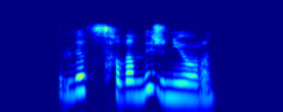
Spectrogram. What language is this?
Kabyle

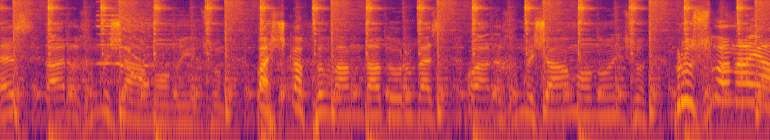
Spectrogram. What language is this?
Turkish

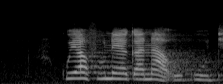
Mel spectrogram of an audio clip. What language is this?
South Ndebele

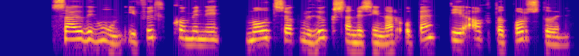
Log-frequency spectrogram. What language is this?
Icelandic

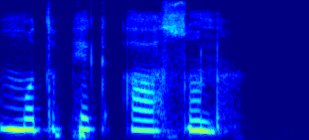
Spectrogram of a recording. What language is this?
Kashmiri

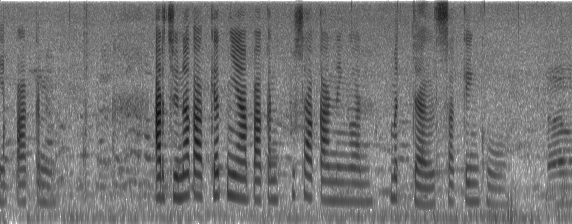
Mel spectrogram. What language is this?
Javanese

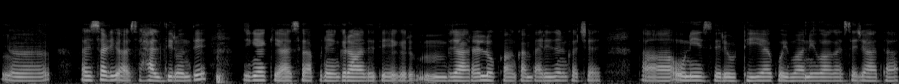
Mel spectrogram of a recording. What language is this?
Dogri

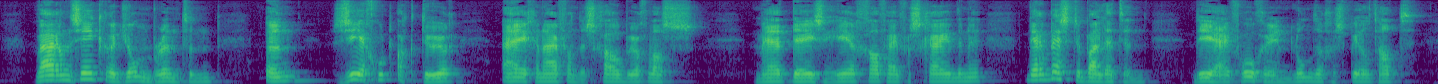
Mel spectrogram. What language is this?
Dutch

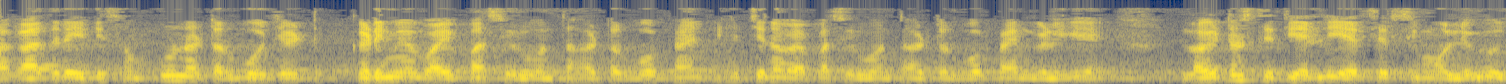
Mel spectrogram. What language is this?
Kannada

